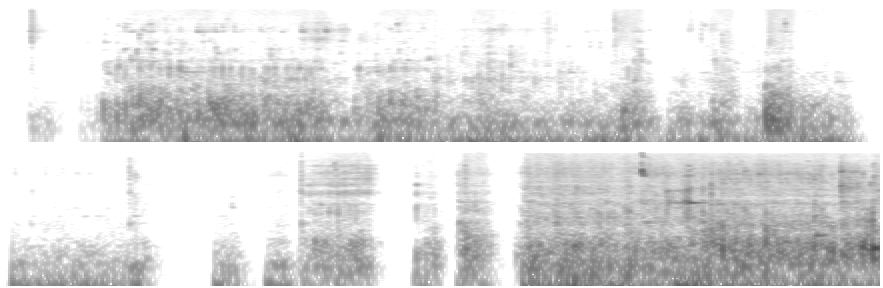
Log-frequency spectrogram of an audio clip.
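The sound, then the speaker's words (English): Steady water bubbling from a bong hit, gurgling in long pulls broken by short pauses, then a final strong burst of bubbling. No one speaks. “I'm not going to take a yellow bong rip out of this”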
